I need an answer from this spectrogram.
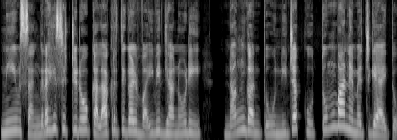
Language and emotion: Kannada, happy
